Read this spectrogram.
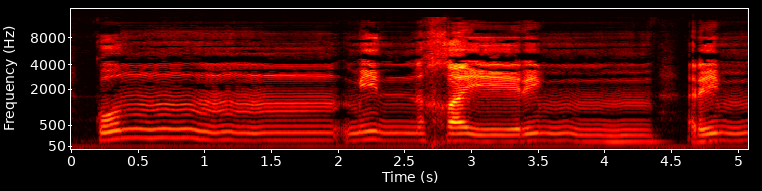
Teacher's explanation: Kum. Okey, dengung ni keluar daripada hidung. Getaran vibrate lah.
